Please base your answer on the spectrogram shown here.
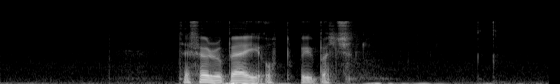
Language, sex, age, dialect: Faroese, male, 15-35, Norðurstreymoy/Eysturoy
